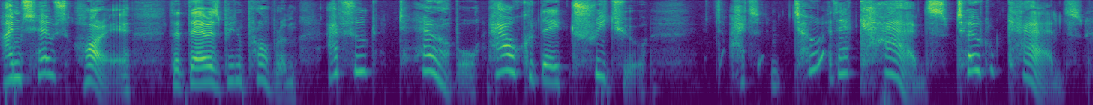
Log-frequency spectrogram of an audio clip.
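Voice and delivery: exaggerated old-school English toff accent, very high; hammed-up English cad voice, high and drawn out; high-pitched, outraged English gent accent; Terry Thomas. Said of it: "typical English Terry Thomas accent".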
